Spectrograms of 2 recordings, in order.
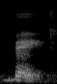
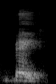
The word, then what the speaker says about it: Bet: first one is bait it looks like the word bet but it's actually an a y sound bait so if i was to spell it as it sounds it would be b-a-y-t or sometimes you know you can have a bait box right like all right bait that's how you pronounce it the second spelling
